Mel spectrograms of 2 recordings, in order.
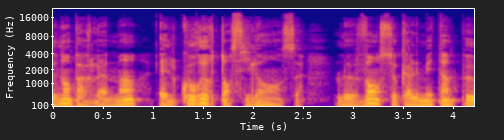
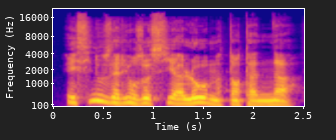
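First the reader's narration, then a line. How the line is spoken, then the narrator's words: Exclaiming. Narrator (French): s'écria Letty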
